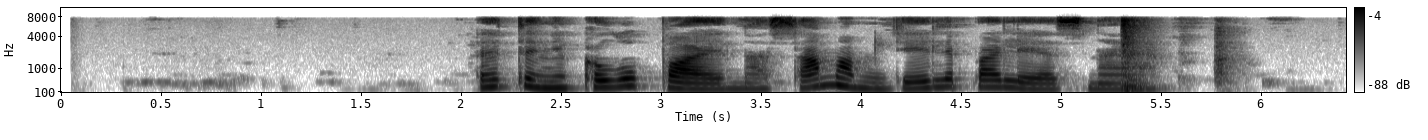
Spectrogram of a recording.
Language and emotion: Russian, neutral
